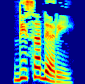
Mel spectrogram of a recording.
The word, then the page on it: disadari: Indonesian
